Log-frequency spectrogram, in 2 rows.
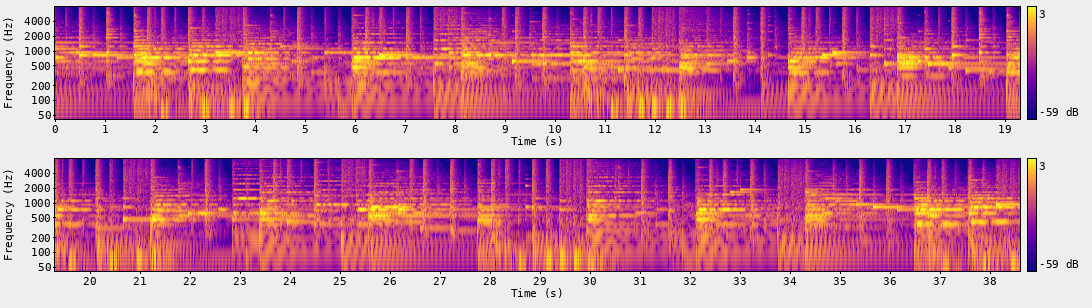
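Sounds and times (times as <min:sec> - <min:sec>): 
happy romantic cinematic wedding music: 0:00.0 - 0:38.6.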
